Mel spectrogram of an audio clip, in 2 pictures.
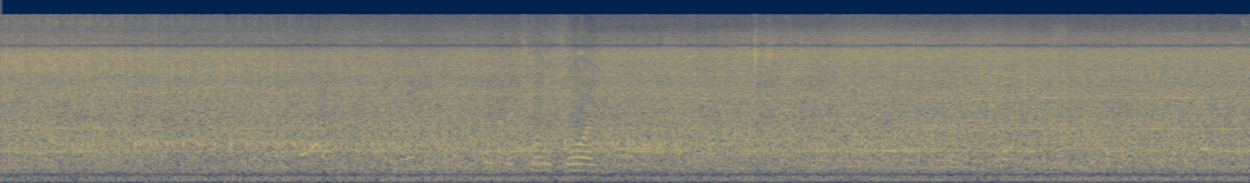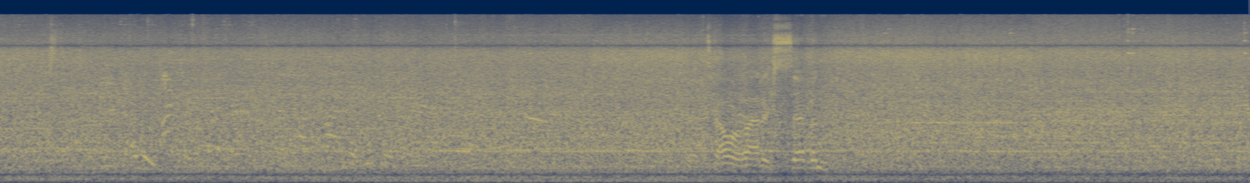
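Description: Fire truck engines idle with a steady rumble.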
